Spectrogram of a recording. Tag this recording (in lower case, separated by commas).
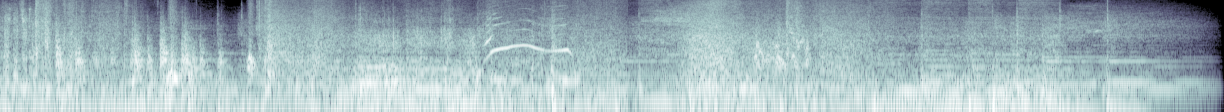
music, water, slosh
